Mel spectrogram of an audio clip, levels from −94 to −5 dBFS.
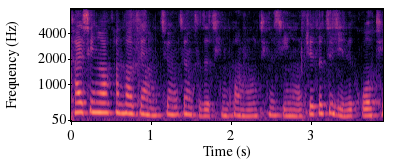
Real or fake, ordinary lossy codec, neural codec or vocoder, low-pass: fake; none; codec, 16 kHz, 4.8 kbps, FACodec; none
